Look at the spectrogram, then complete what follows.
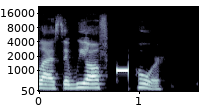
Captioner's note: beep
